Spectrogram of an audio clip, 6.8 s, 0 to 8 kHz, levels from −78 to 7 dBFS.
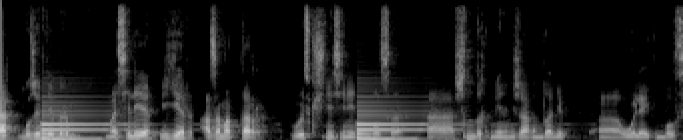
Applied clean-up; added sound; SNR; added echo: none; Bell; 2 dB; none.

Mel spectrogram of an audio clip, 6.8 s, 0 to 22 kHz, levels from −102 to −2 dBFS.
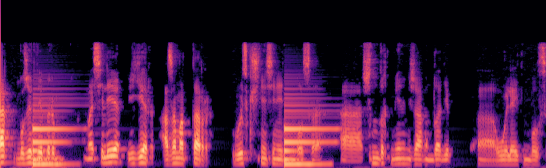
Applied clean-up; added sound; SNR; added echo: classical method spectral subtraction.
